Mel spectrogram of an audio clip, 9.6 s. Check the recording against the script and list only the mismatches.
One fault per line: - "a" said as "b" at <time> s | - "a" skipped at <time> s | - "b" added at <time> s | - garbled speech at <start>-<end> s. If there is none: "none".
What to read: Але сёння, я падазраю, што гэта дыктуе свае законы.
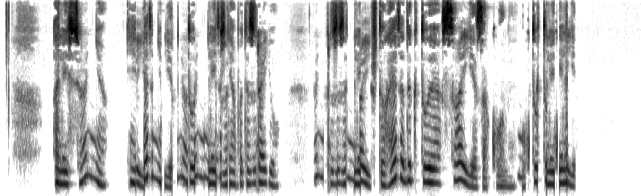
- garbled speech at 2.0-3.4 s
- garbled speech at 4.7-5.6 s
- garbled speech at 7.8-8.6 s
